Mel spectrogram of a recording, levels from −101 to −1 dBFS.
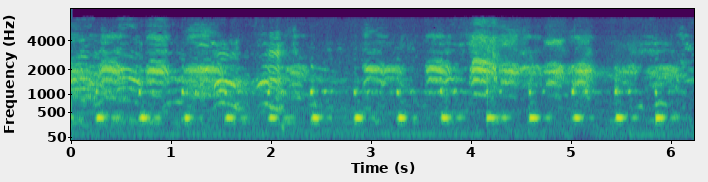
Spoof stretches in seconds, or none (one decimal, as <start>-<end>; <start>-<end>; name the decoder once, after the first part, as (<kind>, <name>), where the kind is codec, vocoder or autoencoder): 4.1-5.7 (codec, DAC)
